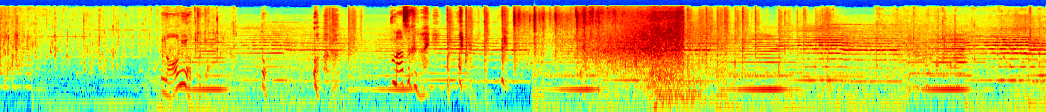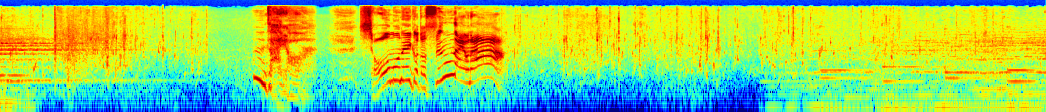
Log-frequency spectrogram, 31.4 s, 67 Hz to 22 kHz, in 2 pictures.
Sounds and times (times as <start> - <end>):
Speech: 21.1 - 23.3.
